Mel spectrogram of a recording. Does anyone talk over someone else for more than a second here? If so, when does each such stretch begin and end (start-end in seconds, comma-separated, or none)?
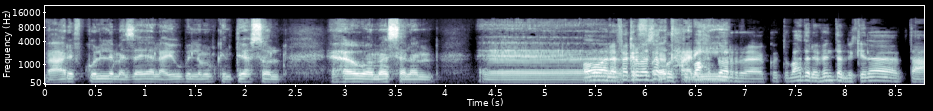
5.4-6.9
